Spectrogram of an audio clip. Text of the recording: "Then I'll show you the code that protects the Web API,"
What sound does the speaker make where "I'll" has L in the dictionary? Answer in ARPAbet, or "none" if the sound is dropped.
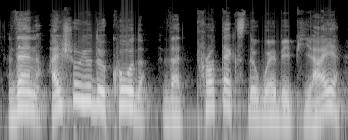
L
